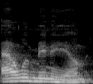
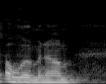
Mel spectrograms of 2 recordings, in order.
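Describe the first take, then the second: First: It is said with the British pronunciation. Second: It is said with the American pronunciation. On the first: The speaker calls it wrong. "The English at some point... started calling it aluminium" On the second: The speaker calls it right. "Historically, the correct name is aluminum"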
